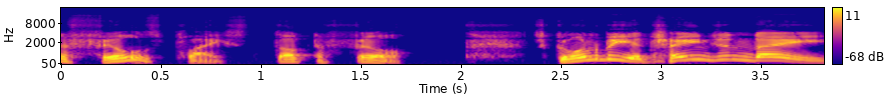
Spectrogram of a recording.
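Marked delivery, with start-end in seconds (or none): 1.1-3.8 awful put-on Texan accent, pitched very high. Answering a listener named Sadie late at night, in a really bad Texan accent. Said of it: "that was a really bad Texan accent".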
